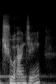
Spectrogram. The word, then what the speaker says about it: Chuhan: is you can also call me Chu uh just chuhan is my Chinese first name I think it's not hard to pronounce it through your uh through your language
